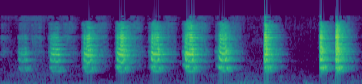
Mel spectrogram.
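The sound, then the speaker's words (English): Sharp, raspy turkey yelps from a hand-operated turkey call imitate dueling hens for hunting. A rapid series of many evenly spaced, loud notes repeats without talk, with two tightly paired notes at the end. “so to do dueling hens, I might do a set of yelps and”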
